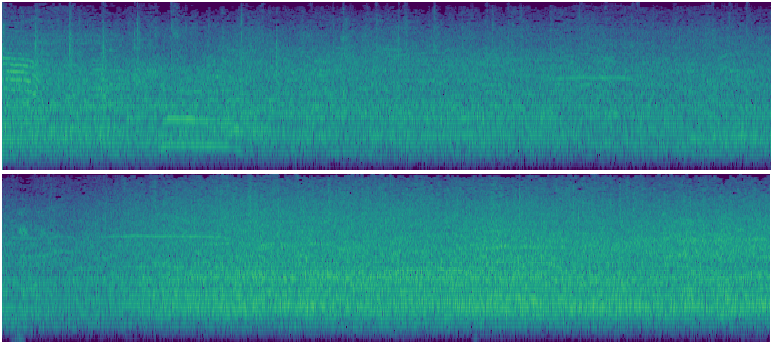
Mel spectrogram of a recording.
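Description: A large crowd cheers and roars throughout a big echoing arena.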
